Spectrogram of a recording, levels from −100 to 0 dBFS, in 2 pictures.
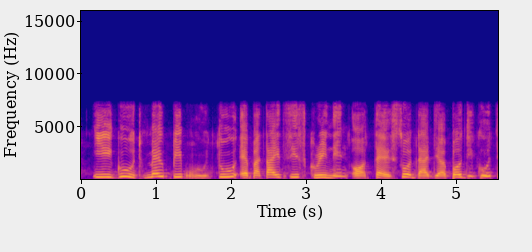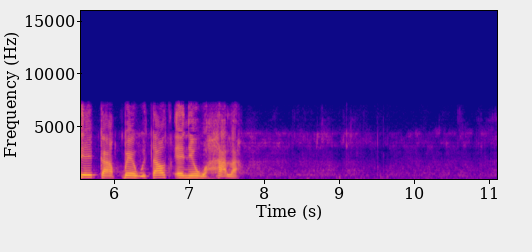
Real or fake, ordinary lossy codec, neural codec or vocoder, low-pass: fake; none; codec, 16 kHz, 4.8 kbps, FACodec; 7.2 kHz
